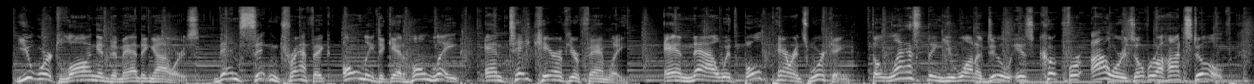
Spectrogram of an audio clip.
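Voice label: Informercial Direct Response, voiceover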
